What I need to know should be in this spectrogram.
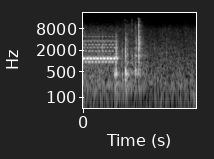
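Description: A telephone receiver clicks as it is picked up.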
